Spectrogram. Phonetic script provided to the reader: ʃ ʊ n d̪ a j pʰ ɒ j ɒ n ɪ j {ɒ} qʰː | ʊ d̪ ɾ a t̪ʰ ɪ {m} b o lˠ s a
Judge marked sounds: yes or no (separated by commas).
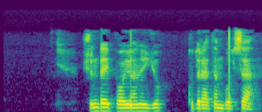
no, yes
